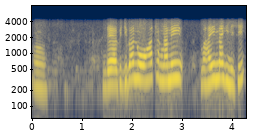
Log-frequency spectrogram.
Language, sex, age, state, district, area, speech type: Bodo, female, 45-60, Assam, Udalguri, rural, conversation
